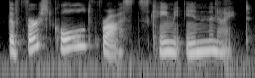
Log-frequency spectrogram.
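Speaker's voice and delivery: ordinary delivery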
